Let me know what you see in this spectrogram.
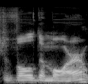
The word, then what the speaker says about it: Voldemort: it's actually pronounced Voldemort without the T.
